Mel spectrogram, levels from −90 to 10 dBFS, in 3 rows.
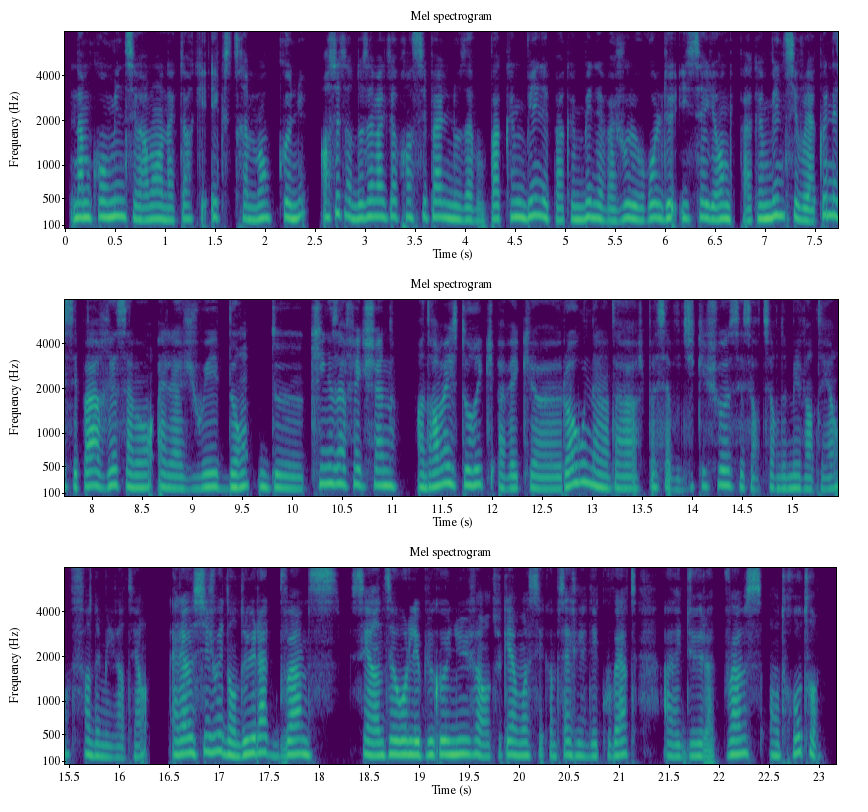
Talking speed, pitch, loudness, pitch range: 265 wpm, 200 Hz, -27 LUFS, 185-220 Hz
